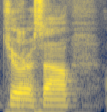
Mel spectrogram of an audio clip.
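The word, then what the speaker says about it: Curaçao: So you've dove in a couple tropical places, Puerto Rico, Curacao, did I say that right? – Curacao.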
